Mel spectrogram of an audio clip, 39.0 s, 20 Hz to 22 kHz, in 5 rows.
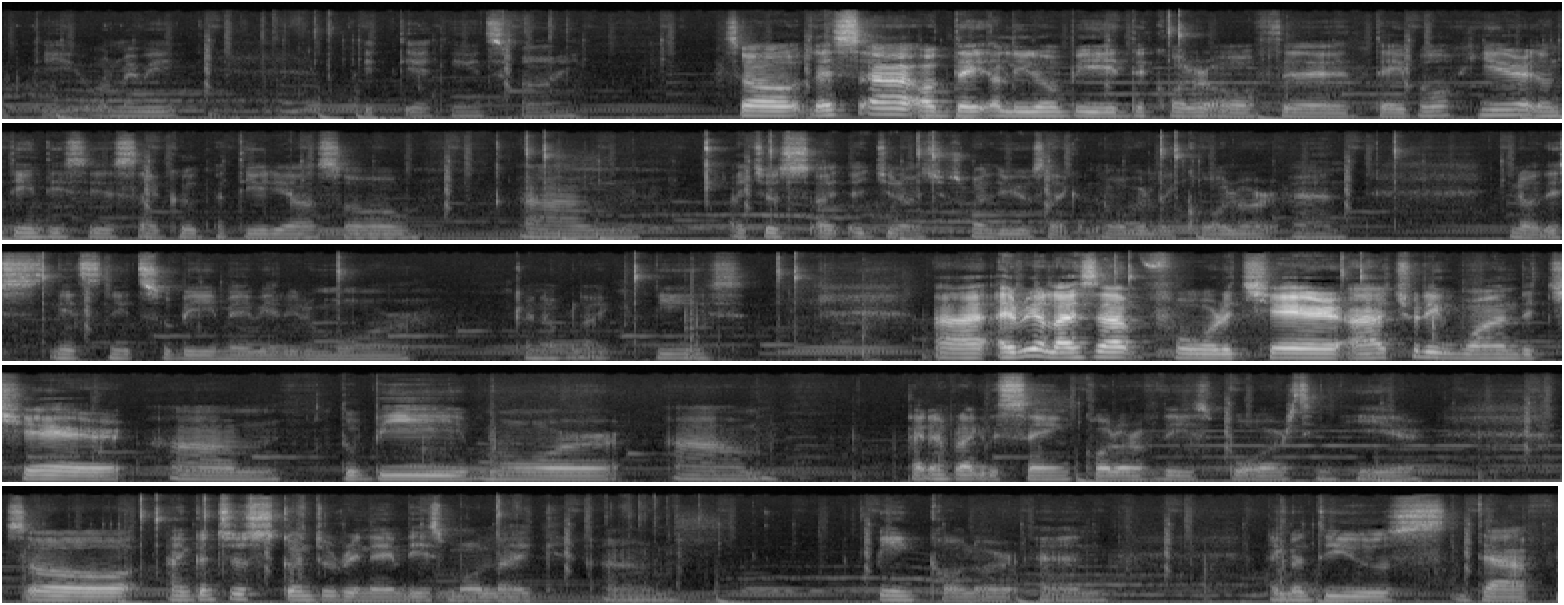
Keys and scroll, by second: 1.1-2.5 typing, 2.8 Return, 33.3-35.3 typing, 35.4 Return.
